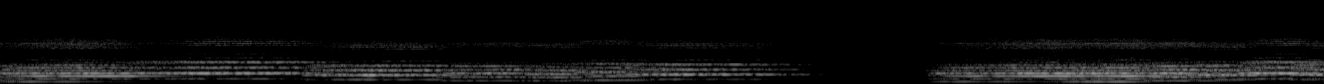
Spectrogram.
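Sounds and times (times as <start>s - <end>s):
tenor choir singing: 0.0s - 8.0s, 9.3s - 13.2s.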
